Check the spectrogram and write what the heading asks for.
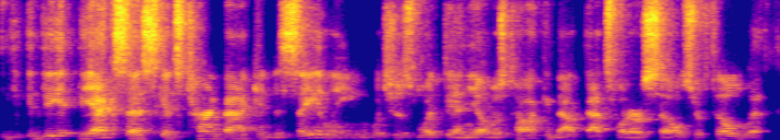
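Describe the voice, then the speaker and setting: Here a man in his sixties, a guest who works as a physician, talks in a lowish voice that is brisk, bright, and forceful. His explanations are casual and conversational, laid out step by step with many restarts, and the audio sounds roomy and far from the microphone.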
